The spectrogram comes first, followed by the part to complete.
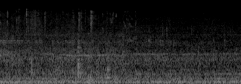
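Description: Safari vehicle's engine running at idle, a steady low rumble.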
